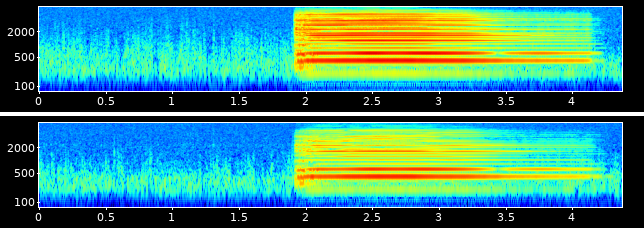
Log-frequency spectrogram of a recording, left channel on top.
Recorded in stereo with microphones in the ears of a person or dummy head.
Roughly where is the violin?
Left.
